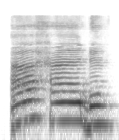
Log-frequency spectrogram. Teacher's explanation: karena kita ee wakaf ya, berhenti maka harus memantul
